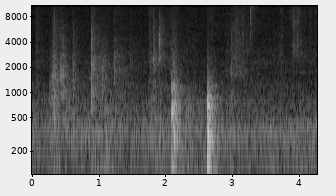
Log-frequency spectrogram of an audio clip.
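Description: A deck of tarot cards being shuffled by hand: soft card handling with several short, sharp taps and knocks, the two loudest a little after two seconds in, about half a second apart.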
